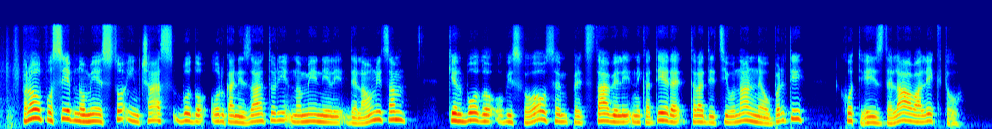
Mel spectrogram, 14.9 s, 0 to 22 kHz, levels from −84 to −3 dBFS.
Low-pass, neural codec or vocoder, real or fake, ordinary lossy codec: 10.8 kHz; codec, 24 kHz, 0.5 kbps, DualCodec; fake; none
